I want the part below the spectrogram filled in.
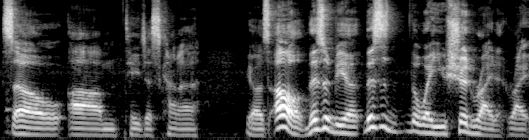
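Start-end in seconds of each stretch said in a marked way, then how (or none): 2.7-5.3 dripping sarcasm with swooping sing-song tune. Retelling how a channel host gives wrong writing advice: imitating a sarcastic tone. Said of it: "he says it sarcastically".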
